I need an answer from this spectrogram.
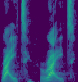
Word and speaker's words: write: O verbo write. Eu não vou ler o write, esse W aí é mudo, não falem o write, não é assim.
